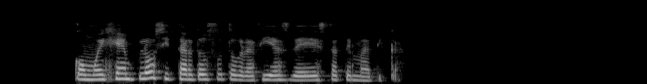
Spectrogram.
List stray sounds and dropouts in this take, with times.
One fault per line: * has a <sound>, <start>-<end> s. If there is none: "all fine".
all fine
